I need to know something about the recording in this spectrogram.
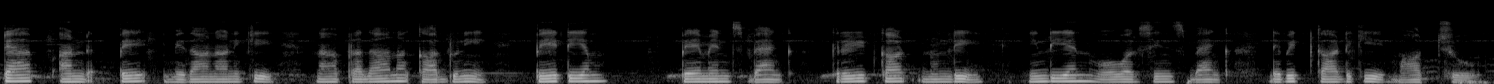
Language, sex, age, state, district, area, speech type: Telugu, male, 30-45, Andhra Pradesh, Chittoor, urban, read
